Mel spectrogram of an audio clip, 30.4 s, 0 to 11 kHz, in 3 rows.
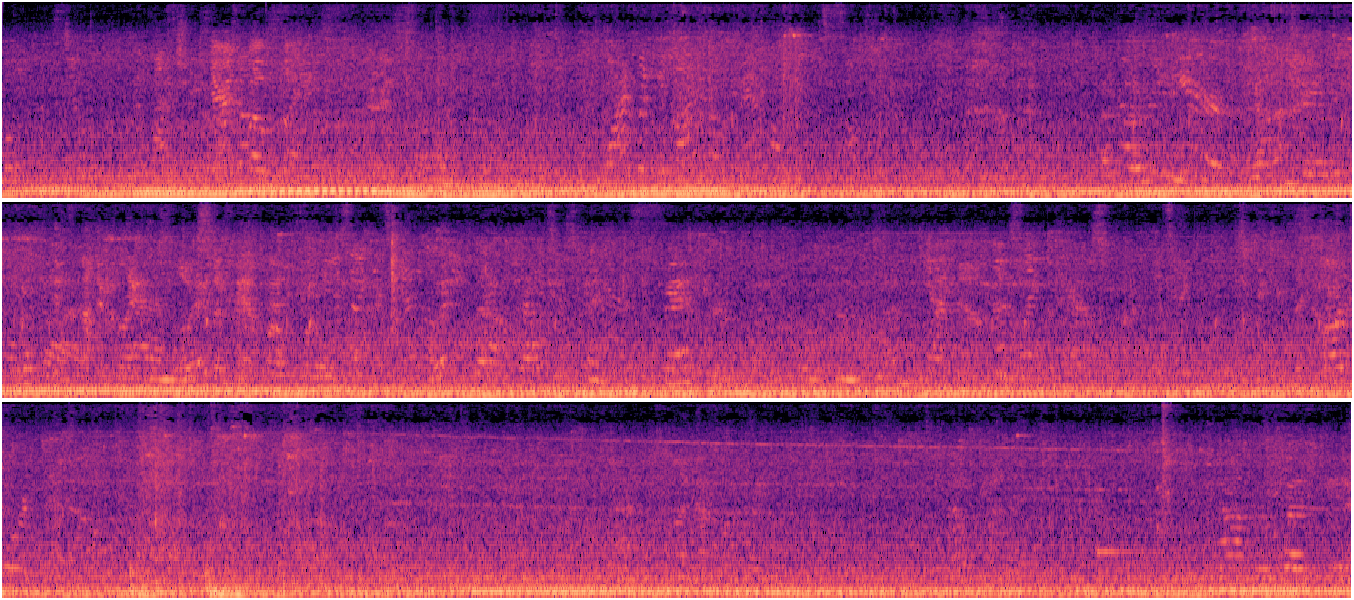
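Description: Interior of a 2019 New Flyer XD60 articulated diesel bus under way: the engine and drivetrain run with a steady low drone, swelling at the start and again near the end, over road noise. There is a single sharp knock about two-thirds of the way through.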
